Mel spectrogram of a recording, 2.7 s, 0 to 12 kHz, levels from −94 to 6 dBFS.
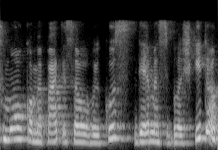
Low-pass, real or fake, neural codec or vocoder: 7.2 kHz; real; none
